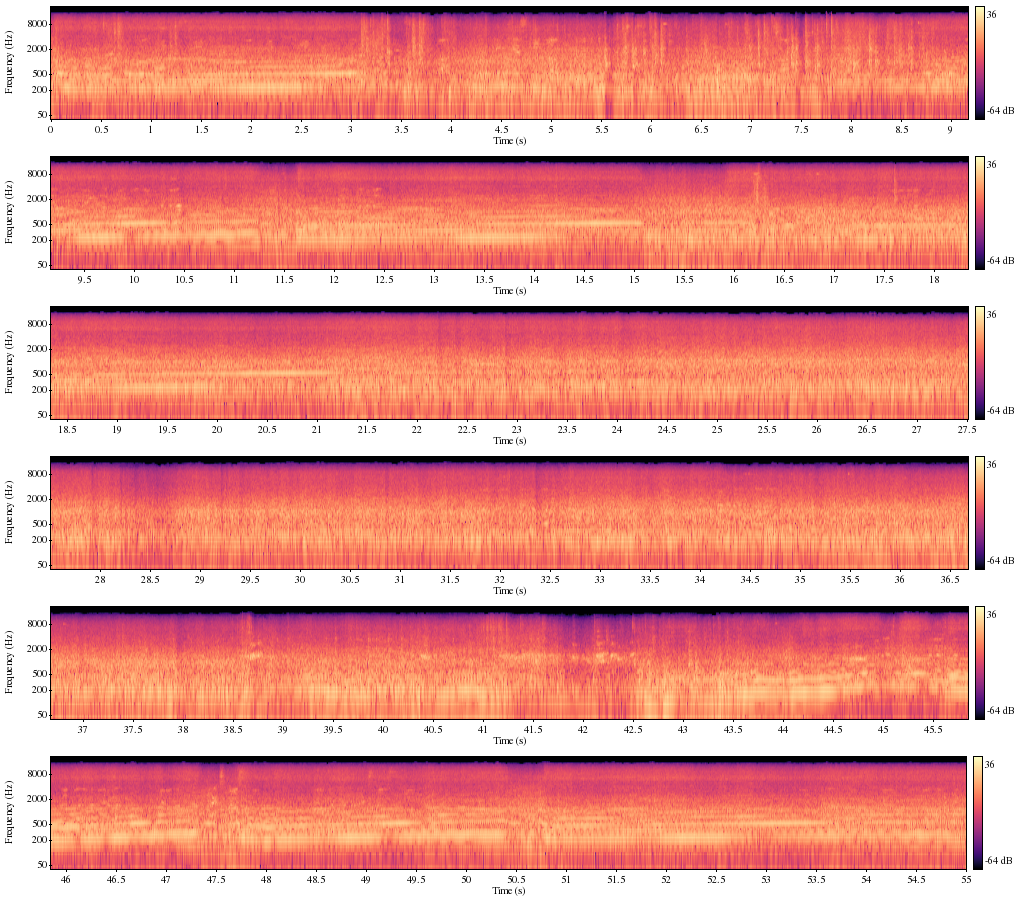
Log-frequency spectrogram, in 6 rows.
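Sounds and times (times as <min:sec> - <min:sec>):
car engine accelerating hard: 0:00.0 - 0:55.0.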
